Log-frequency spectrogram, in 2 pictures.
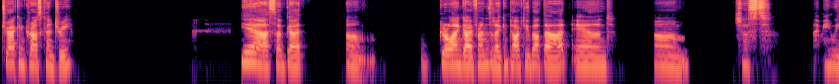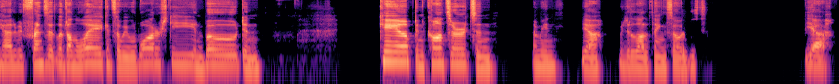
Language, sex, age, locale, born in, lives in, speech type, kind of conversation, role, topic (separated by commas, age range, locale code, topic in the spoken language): English, female, 55-59, en-US, United States, United States, conversation, advice, user, How can I reconnect with old friends after years apart?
